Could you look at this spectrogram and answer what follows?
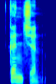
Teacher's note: कंचन में बिंदी की आवाज न्य की आधी ध्वनि है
